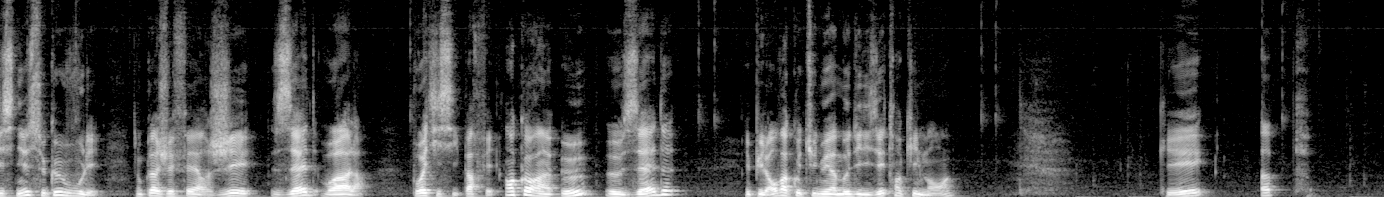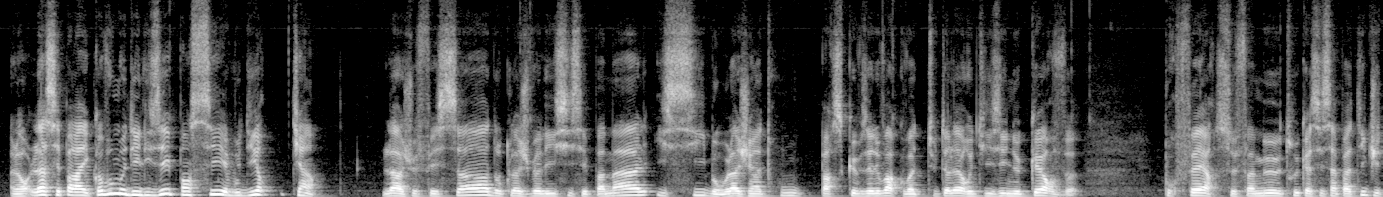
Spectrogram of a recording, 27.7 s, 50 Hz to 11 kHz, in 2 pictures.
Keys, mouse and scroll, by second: 2.0 g, 5.1 e, 8.0 e, 11.0 e, 13.6 e, 16.5 e, 19.7 e, 23.1 e, 25.7-27.6 shift+middle drag.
